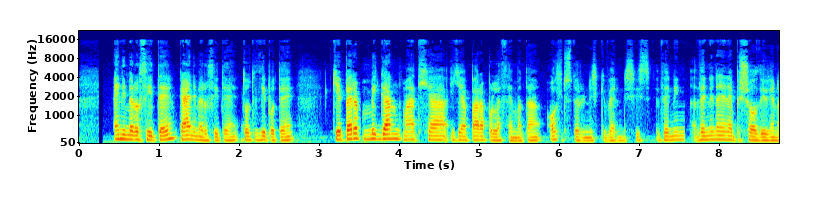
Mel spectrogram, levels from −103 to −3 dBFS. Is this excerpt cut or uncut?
cut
